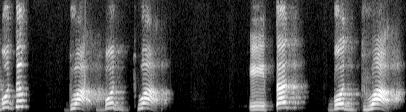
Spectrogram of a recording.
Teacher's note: इसका उच्चारण 'बुधवा' की तरह न करें, सिर्फ 'बुधवा' न कहें, ऐसा न करें। आधा 'डा' भी सुनाई देना चाहिए। आधे 'डा' का उच्चारण करने के लिए, इसे 'बु' के साथ पढ़ा जाता है। · आधे 'दा' को 'बु' के साथ मिलाकर 'बुध' पढ़ा जाता है। ध्व 'बुध्व', 'दा' और 'धा' दोनों का उच्चारण स्पष्ट रूप से सुनाई देना चाहिए।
